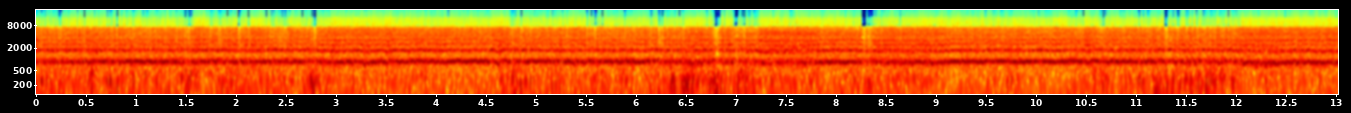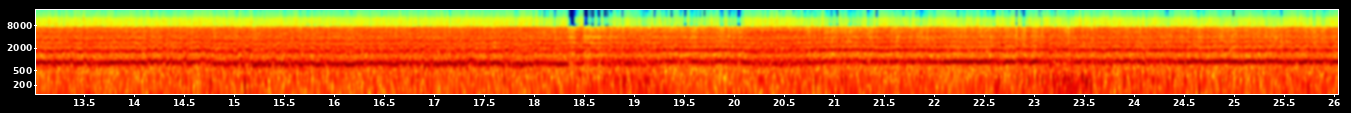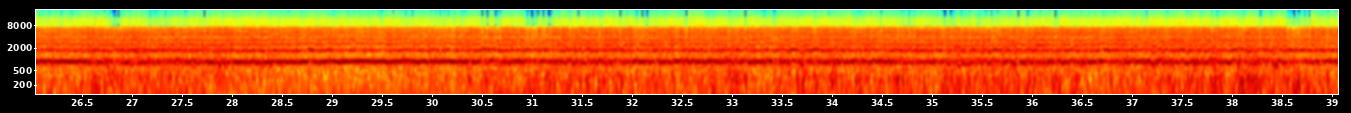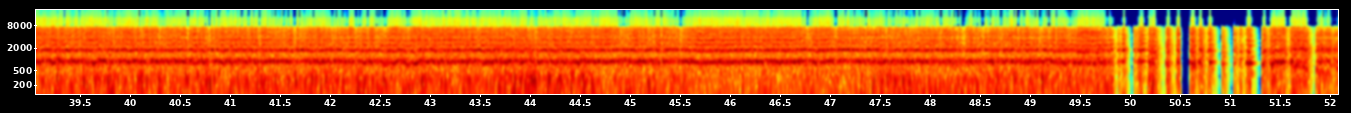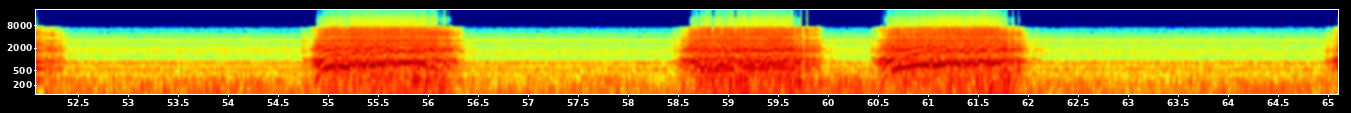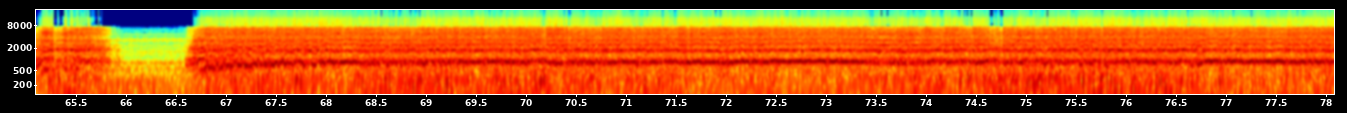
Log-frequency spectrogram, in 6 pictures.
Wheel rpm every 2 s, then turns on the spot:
230, 230, 230, 230, 220, 230, 200, 190, 180, 210, 220, 230, 240, 230, 220, 230, 230, 220, 220, 230, 230, 230, 230, 230, 230, 200, 30, 70, 20, 90, 100, 10, 30, 150, 230, 230, 230, 230, 230.
none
